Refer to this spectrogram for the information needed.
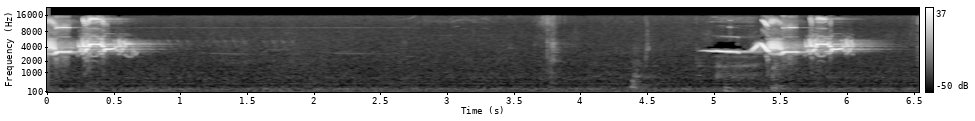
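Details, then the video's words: Hermit thrush, a North American bird, sings two high, flutelike phrases, each a clear opening note and a shimmering cascade. About four seconds of quiet separates them, short songs alternating with longer silences and higher or lower starting pitches. "here is the song of one of my favorite North American birds the hermit thrush which uses patterns on many levels"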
